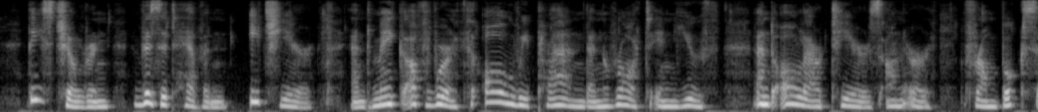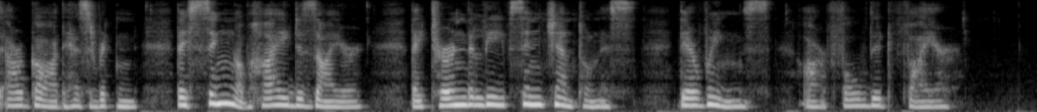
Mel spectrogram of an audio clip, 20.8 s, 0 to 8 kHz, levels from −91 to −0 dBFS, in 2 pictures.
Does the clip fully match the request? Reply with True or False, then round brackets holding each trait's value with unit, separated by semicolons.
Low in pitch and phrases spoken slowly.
False (170 Hz; 130 wpm)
